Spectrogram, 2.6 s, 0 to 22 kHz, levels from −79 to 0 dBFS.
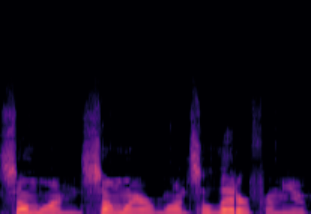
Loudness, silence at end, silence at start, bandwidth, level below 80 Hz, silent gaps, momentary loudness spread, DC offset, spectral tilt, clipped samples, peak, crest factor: -32 LUFS; 0.05 s; 0 s; 14 kHz; -56 dBFS; none; 6 LU; under 0.1%; -4.5 dB/octave; under 0.1%; -14 dBFS; 18 dB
